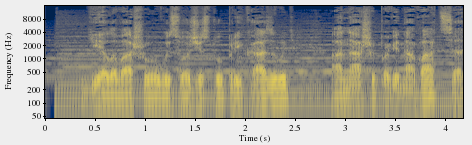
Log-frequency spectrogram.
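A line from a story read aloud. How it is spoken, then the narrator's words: Plain. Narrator (Russian): ответил лорд Гертфорд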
